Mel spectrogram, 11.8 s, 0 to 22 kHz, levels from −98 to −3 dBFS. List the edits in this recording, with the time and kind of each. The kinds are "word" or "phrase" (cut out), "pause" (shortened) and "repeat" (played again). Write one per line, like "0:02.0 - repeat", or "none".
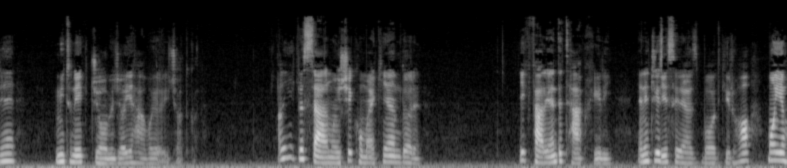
0:04.5 - word
0:09.9 - word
